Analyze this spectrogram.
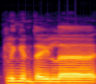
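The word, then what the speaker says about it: Clingendael: patiently waiting guest here franz paul from the clinkendale institute am i pronouncing it correctly very good nikos thank you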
